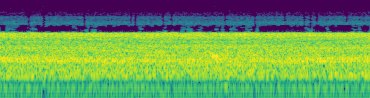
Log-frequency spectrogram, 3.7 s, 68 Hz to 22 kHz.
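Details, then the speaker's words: Luiton LT-310SDR CB radio on the bench, no signal: constant loud hiss, high static noise floor that would bury weak voices — high static noise floor. "till have quite the static floor there. It's quite the noise floor."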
